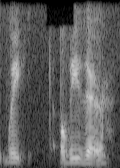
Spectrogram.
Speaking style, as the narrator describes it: says

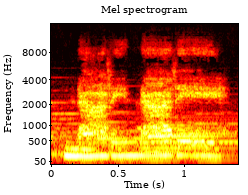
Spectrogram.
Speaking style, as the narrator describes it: he said in a cruel, mockingly voice

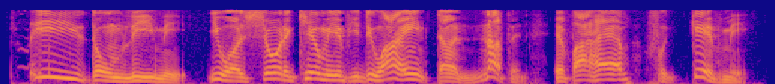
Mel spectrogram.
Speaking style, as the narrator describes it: His agonized eyes walled up at her as he wailed

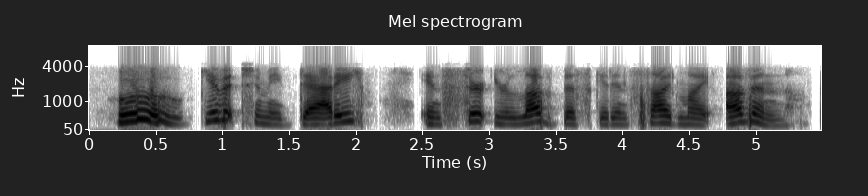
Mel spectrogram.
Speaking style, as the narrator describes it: purred Forest Lawn, speaking for the mannequin

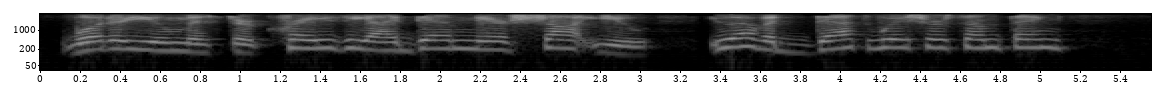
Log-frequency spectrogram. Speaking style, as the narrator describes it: a man say in a furious voice

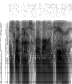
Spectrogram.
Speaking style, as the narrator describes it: whispered under his breath

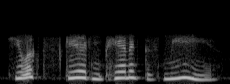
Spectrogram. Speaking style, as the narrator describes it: she whispered

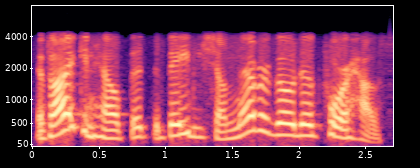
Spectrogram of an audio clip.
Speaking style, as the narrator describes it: Roger said

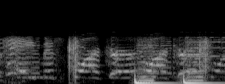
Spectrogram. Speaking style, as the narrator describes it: holler

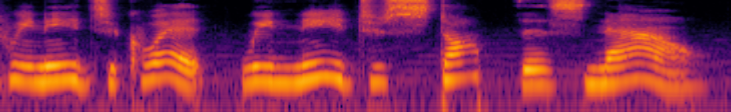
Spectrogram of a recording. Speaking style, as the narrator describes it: He stammered

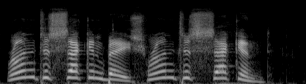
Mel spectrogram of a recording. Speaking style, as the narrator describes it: Everyone yelled

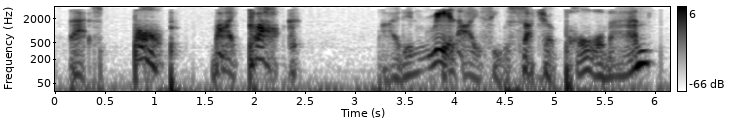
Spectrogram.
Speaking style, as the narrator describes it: said Scrooge, whispering

